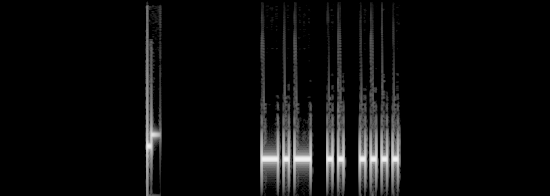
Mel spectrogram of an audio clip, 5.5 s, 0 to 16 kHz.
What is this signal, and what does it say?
Morse code, heard as a keyed tone, about 22 wpm, 700 Hz. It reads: KIH
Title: USA Call Sign Postfixes - 3 Letters 22wpm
